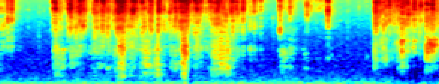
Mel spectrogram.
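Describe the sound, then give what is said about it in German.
Crackly plastic rustling and crinkling in uneven bursts, like a resealable plastic bag being handled and pulled open, with brief pauses between the louder crunches and no voices. “Diese wieder verschließbare Tüte.”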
